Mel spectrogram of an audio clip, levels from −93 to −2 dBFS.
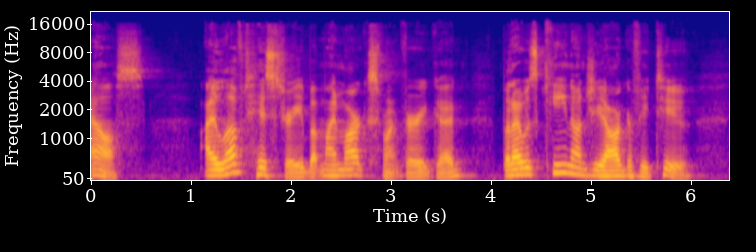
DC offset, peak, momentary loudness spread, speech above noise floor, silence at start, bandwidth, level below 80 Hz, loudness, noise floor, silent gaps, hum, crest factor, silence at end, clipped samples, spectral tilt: under 0.1%; -2 dBFS; 9 LU; 34 dB; 0 s; 17.5 kHz; -54 dBFS; -20 LUFS; -53 dBFS; none; none; 18 dB; 0.4 s; under 0.1%; -4.5 dB/octave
